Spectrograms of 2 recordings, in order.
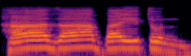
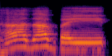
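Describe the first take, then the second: First: The last word is read fully with its -un ending. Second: The last word ends without its final -un ending. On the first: This is the full reading used while learning. "kita baca lengkap" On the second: This is the pausal form used when stopping. "sebetulnya disukun karena kita berhenti"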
